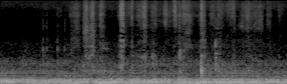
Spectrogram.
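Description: Crochet hook and T-shirt yarn rubbing and scratching as single crochet stitches are worked: a string of soft, scattered scratches over a steady low hum.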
